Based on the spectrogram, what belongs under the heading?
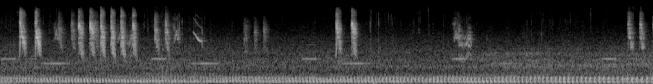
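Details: Young Eurasian tree sparrows coming to a plum tree for food at a Tenmangu shrine on 25 May 2024; rapid runs of high chirps, then scattered single chirps over a low steady rumble.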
